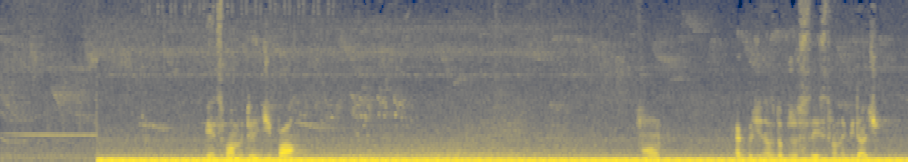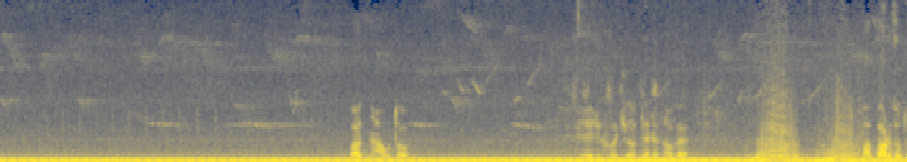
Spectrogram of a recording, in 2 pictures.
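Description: An off-road vehicle's engine idles with a low, steady rumble.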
